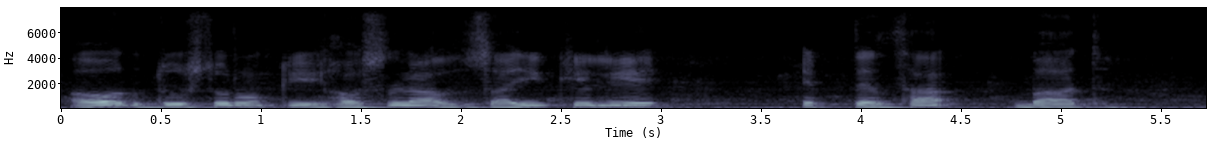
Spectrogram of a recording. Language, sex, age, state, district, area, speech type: Urdu, male, 18-30, Uttar Pradesh, Balrampur, rural, spontaneous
